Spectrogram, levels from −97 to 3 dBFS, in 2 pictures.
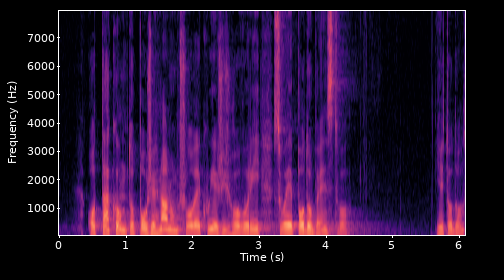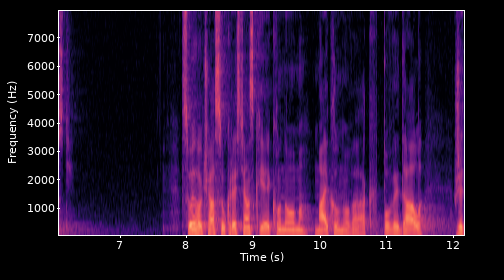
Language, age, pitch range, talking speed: Slovak, 40-59, 115-140 Hz, 95 wpm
